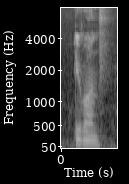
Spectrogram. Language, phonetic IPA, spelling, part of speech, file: Ukrainian, [iˈʋan], Іван, proper noun, Uk-Іван.ogg
- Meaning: 1. John, one of the twelve apostles 2. a male given name, Ivan, equivalent to English John or Russian Ива́н (Iván)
